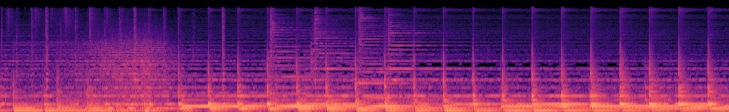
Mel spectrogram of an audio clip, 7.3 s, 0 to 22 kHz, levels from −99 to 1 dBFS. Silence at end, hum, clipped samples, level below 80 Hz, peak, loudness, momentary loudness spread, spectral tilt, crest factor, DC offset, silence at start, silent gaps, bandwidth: 0 s; none; under 0.1%; -32 dBFS; -10 dBFS; -25 LUFS; 6 LU; -8.5 dB/octave; 14 dB; under 0.1%; 0 s; none; 16.5 kHz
